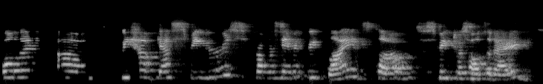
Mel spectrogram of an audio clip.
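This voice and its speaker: Woman chairing the meeting, high bright voice, kinda far from the mic. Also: steady tone, moderate pace. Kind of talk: meeting introduction. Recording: distant room mic.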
